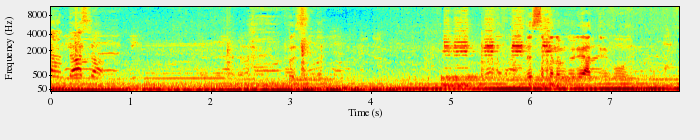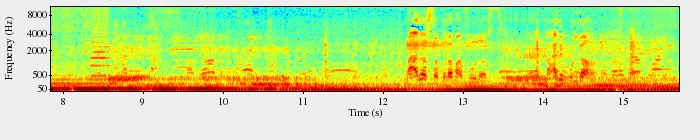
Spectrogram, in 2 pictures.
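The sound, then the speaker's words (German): Steady low rumble of street traffic heard from inside a taxi, with engines idling and passing, occasional car horn toots, and faint voices talking; in the street another taxi driver has parked his car and is directing the traffic himself. “Ich sitze immer noch im selben Taxi. Auf der Straße steht jetzt ein anderer Taxifahrer.”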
